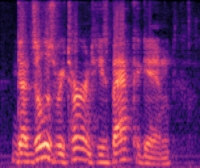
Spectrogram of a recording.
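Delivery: ordinary talk, nothing marked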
